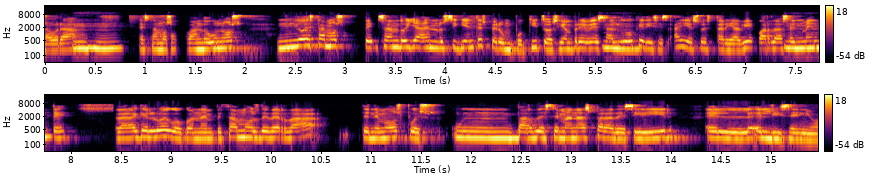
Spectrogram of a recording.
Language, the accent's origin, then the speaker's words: Spanish; France; accent: French; Spanish is a second language; now in Valencia, Spain; como lo podéis oír por el nombre y el acento, soy francesa, vivo aquí en, España, en Valencia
